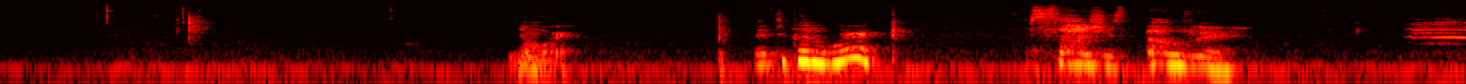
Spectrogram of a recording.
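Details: Pet cat that enjoys being blow-dried with a hairdryer, heard indoors in a small room; two or three short wavering meows, with faint human speech and a low steady hum in the background.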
